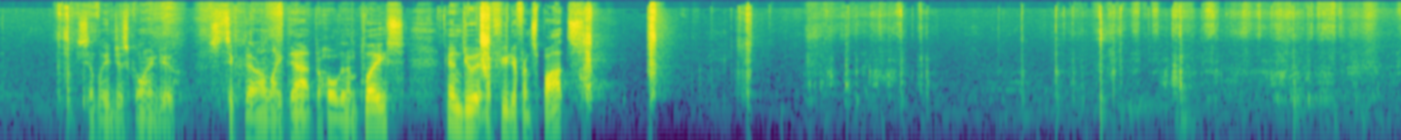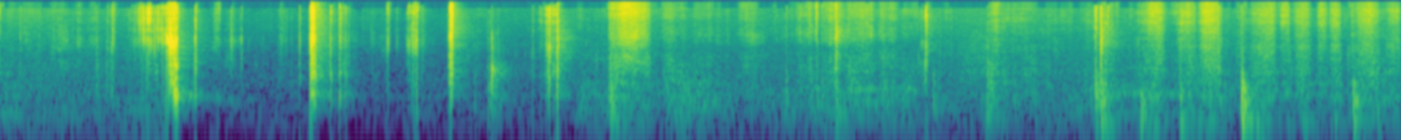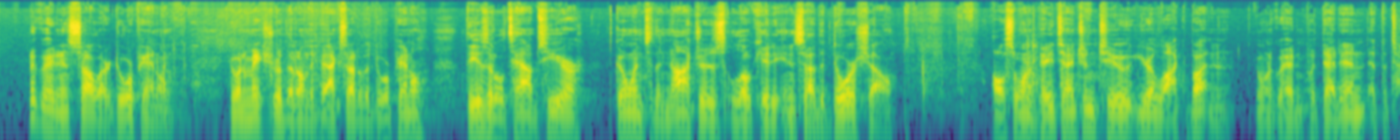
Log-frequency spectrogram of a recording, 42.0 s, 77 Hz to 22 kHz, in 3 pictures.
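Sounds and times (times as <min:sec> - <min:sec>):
duct tape ripping off roll: 0:05.7 - 0:07.6, 0:15.0 - 0:19.8.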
